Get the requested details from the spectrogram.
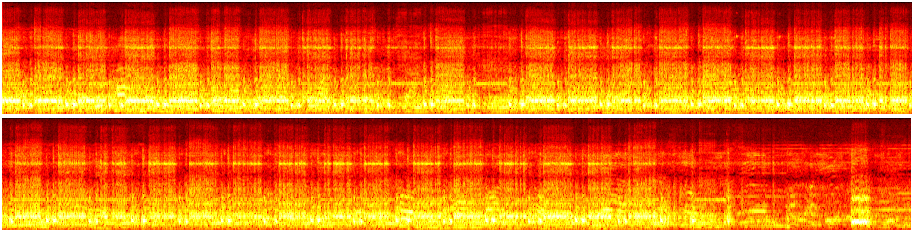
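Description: An Everest-D braille printer with an integral single sheet feeder loudly embosses pages with a rapid, continuous mechanical hammering and rattling, running steadily for most of the time before slowing and quieting near the end.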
